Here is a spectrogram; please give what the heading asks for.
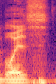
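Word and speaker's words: Boies: It's like John Boyce.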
